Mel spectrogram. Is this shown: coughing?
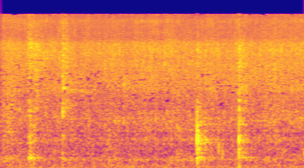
no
